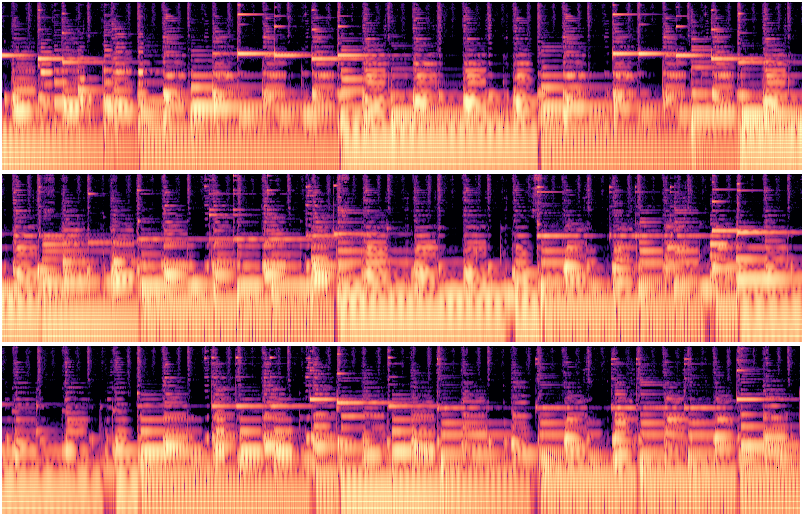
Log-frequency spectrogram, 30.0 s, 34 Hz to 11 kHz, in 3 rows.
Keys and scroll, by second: 1.6-4.7 typing.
